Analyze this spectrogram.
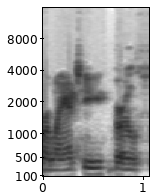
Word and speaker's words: Berlanti: The thing that excites me about it is Greg Berlanti, or how do you say his name? Berlanti.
